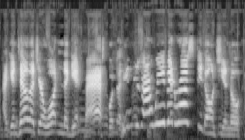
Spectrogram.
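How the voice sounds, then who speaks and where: A man's voice: very high-pitched, very animated, moderate pace, bright, forceful tone, pitched above the performer's own voice, heavily acted. A man voicing a cheery talking door in a put-on Irish accent, singsong and folksy, on a dull lo-fi recording. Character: jolly Irish-sounding talking door with rusty hinges. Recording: dull lo-fi mic.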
